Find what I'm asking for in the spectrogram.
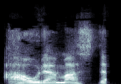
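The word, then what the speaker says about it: Ahura Mazda: que en lenguaje farsi, el lenguaje persa, se dice así. Aura Mazda, Aura Mazda.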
